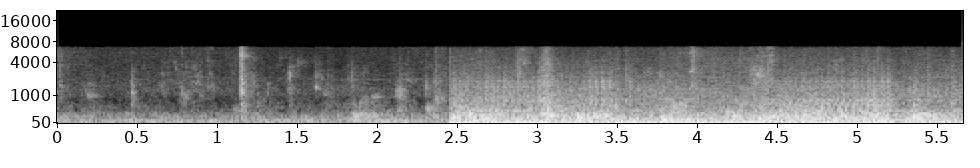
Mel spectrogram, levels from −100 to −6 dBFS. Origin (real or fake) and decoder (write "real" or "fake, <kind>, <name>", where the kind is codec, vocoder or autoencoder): real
